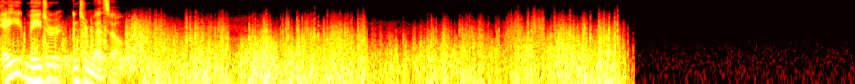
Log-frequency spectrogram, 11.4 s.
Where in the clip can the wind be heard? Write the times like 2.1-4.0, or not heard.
0.0-8.4.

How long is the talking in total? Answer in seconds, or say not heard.
2 s.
